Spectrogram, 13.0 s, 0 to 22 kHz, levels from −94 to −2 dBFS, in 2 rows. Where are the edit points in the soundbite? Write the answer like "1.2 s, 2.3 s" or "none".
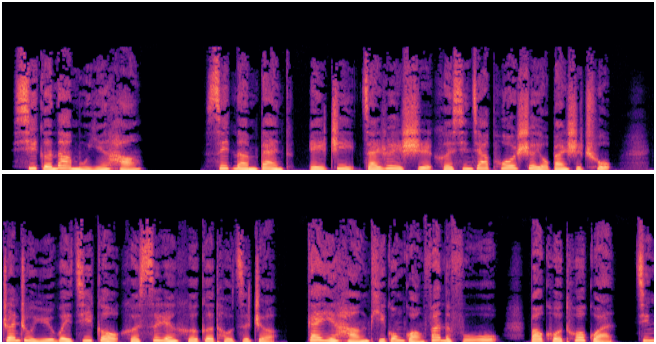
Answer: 9.4 s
